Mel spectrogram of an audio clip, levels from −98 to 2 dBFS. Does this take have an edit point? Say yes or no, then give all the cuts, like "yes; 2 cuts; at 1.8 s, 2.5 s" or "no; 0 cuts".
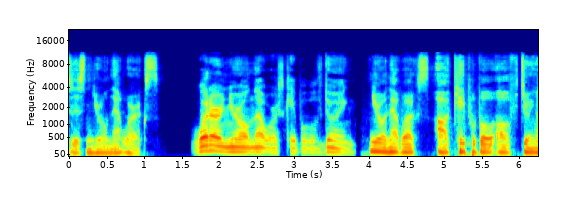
yes; 2 cuts; at 1.6 s, 3.9 s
